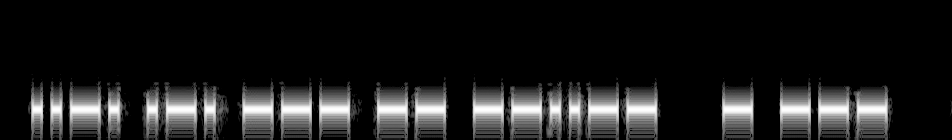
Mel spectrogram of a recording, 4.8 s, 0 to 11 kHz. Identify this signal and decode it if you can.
Morse code, heard as a keyed tone, about 25 wpm, 600 Hz. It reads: FROM, TO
